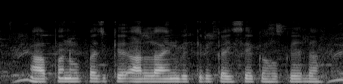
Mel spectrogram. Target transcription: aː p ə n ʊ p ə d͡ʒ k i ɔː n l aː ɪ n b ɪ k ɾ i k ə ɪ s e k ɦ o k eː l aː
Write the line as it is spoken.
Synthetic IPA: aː p ə n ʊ p ə d͡ʒ k e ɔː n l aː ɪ n b ɪ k ɾ i k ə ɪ s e k ɦ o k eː l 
